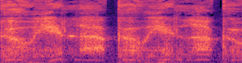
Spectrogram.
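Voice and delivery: hushed, breathy, slow whispered muttering in background. Imitating what game enemies seem to mutter: muttering Resident Evil 4 peasants. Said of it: "peasants in Resident Evil four mutter sounds like they're going".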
